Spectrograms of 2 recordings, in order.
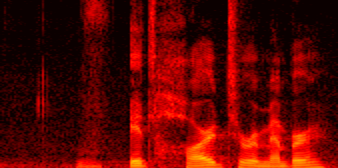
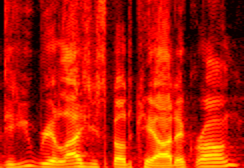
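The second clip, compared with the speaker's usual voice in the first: mock Comey; 5 semitones higher, 7 dB louder than usual. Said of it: "Comey's gonna be like".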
